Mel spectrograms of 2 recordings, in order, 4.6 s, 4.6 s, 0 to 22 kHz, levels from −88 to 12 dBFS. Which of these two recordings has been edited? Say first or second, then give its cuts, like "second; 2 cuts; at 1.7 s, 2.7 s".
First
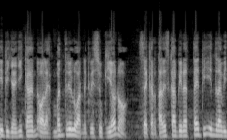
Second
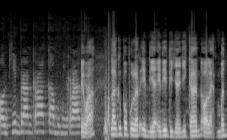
second; 1 cut; at 1.6 s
